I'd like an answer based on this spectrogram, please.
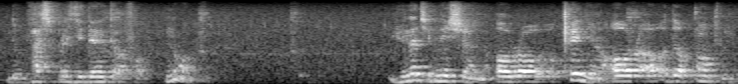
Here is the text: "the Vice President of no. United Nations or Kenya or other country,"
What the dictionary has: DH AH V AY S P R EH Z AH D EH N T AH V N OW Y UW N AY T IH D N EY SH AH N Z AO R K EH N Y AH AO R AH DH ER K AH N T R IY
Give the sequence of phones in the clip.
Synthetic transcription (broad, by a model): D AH V AY S P R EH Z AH D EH N T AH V N OW Y UW N AY T IH D N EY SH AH N AO R K EH N Y AH AO R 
